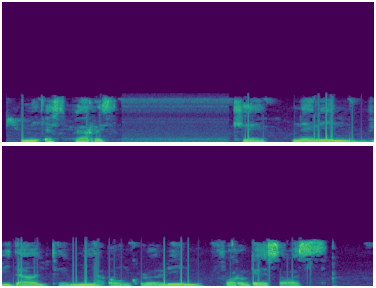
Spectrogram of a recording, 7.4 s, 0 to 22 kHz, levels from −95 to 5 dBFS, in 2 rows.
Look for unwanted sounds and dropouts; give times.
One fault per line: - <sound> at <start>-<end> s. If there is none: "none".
none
